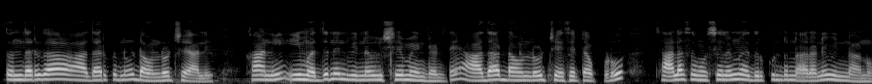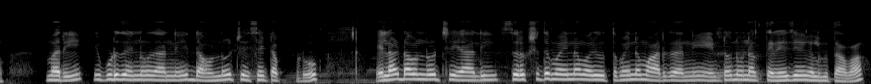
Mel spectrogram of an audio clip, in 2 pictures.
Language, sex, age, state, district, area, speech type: Telugu, female, 18-30, Telangana, Hyderabad, urban, spontaneous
